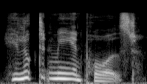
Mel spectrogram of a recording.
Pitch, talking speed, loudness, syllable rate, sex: 230 Hz, 245 wpm, -14 LUFS, 5.8 syllables/s, female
